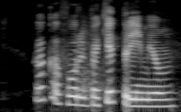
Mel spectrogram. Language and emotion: Russian, neutral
